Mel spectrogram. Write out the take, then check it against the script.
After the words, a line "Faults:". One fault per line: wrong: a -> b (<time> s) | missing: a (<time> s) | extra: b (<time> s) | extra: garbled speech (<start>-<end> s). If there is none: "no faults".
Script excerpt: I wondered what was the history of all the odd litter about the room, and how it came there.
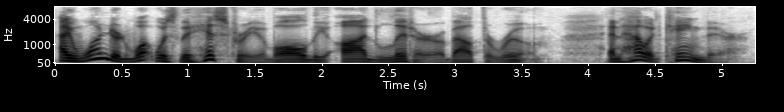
I wondered what was the history of all the odd litter about the room, and how it came there.
Faults:
no faults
